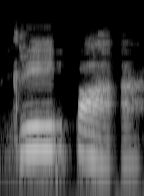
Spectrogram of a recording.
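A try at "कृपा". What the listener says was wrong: Kri is short. Kripa.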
